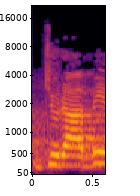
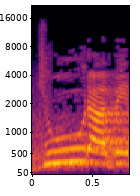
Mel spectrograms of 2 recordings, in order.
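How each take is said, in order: First: The first vowel is a short 'u'. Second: The first vowel is a long 'oo'. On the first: The speaker calls it right. "छोटे ऊ की मात्रा आती है" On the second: The speaker calls it wrong. "जूराबे नहीं होता है ना"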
